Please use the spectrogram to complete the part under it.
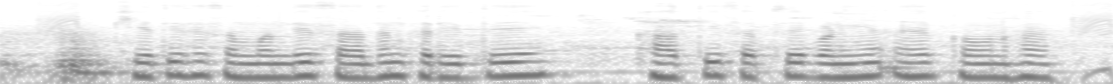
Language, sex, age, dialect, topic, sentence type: Bhojpuri, male, 25-30, Western, agriculture, question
